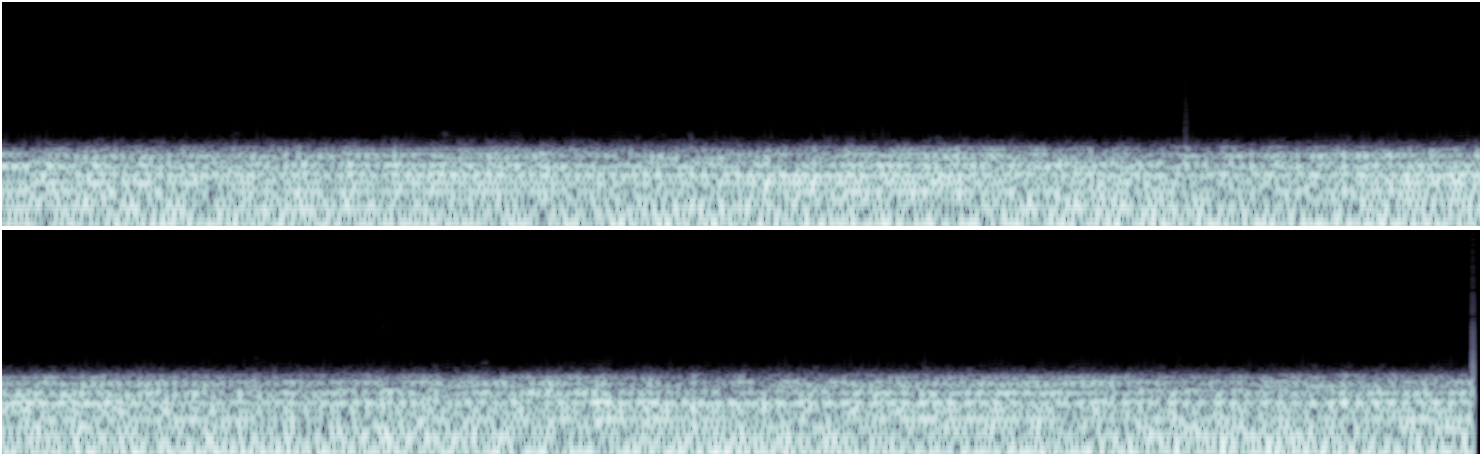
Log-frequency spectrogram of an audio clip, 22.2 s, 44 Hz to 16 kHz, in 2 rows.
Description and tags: I played arbitrary co-soundings on the Mystic scale (it becomes Mystic Arabian if you mimic Arabian music; otherwise is sounds European).
I applied 300 Hz steep low pass (eq) on an inverse sawtooth soundwave generator.
I applied many delay effects in tandem.
Created on Fruity Loops and re-equed on WaveLab.
Mystic
(has three submodes, scale-shifts [same intervals, overall shifted])
• do, re#, mi, sol, sol#, si
• do, do#, mi, fa, sol#, la
• do#, re, fa, fa# la, la#
(semitonally/fret steps: 0, +1, +3, +1, +3, +1, +3)
(si = ti, do = C)
It is chordable.
atheism, spooky, impersonhood, layer, sample, MIT, kill-the-monarch-of-Spain, hum, sound, background, drone, droning, low-hum, bass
